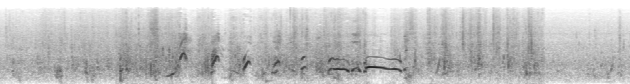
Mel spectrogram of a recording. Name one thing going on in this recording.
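A boy speaks loudly and with animation close by.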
